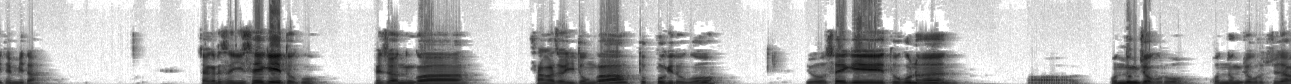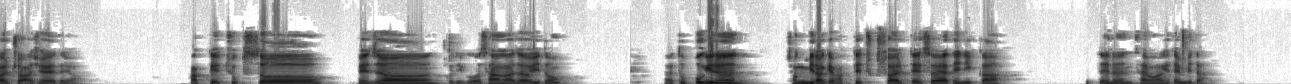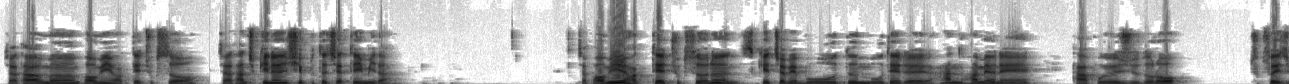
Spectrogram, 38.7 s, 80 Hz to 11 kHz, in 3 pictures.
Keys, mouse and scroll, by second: 14.8 middle click, 15.1 middle click, 15.3 middle click, 16.2-19.2 middle drag, 20.1 z, 20.5-22.1 drag, 21.7 z, 22.6-24.0 drag, 24.7 space, 30.0 shift+z, 31.8-33.2 middle drag.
